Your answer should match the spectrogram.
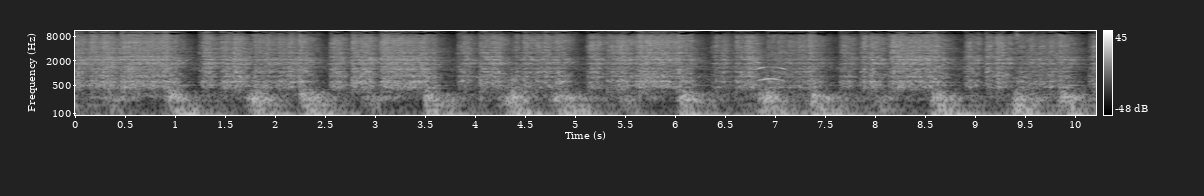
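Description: A large drum ensemble playing together: big barrel drums and smaller drums beat a loud, driving rhythm, with heavy low beats about twice a second over a dense, bright clatter of percussion.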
